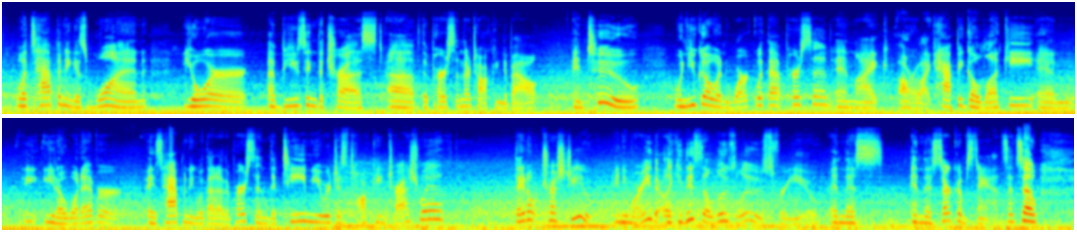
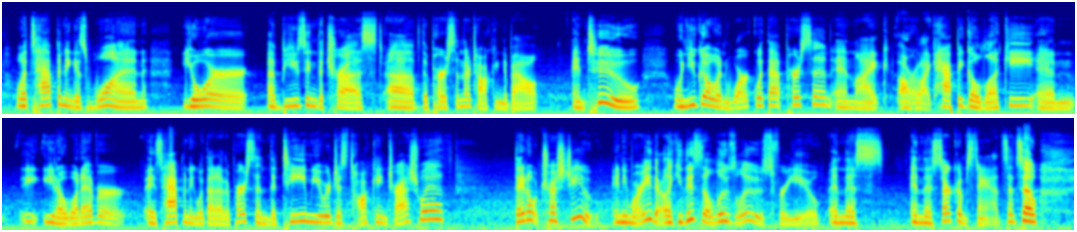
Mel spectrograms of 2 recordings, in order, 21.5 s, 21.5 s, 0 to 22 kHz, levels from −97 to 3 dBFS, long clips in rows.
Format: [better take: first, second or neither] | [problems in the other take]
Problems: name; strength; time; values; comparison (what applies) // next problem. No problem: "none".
second | train or aircraft noise; loud; throughout; 8 dB below the speech; faint in the second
